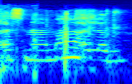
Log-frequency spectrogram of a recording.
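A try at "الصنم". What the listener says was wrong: If you say al-asnama, it is plural. There's just as-sanama. As-sanama.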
